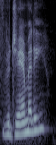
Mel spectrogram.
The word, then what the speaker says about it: Vegemite: Yeah, I believe it's pronounced vamity.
